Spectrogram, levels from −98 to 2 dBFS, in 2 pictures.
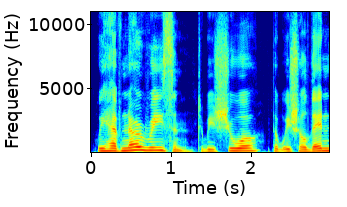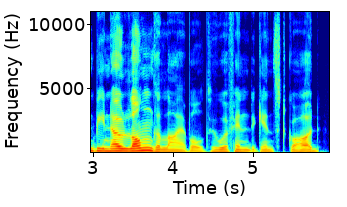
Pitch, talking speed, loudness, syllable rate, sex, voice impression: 160 Hz, 190 wpm, -18 LUFS, 4.3 syllables/s, female, very feminine, very middle-aged, slightly thick, tensed, powerful, bright, soft, clear, fluent, slightly raspy, cool, intellectual, refreshing, slightly sincere, calm, friendly, reassuring, very unique, elegant, wild, slightly sweet, very lively, kind, slightly intense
